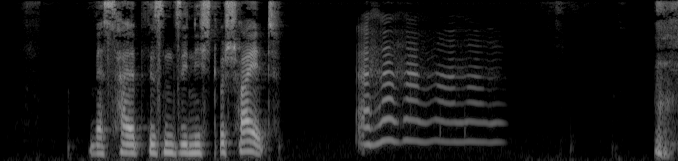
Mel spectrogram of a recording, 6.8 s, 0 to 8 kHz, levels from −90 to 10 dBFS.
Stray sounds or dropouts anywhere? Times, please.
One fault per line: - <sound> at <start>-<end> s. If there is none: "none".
- laugh at 3.5-5.1 s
